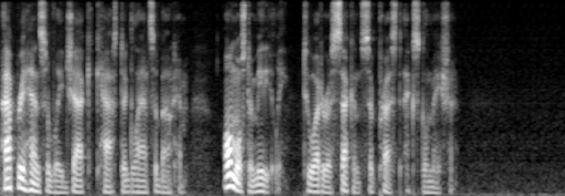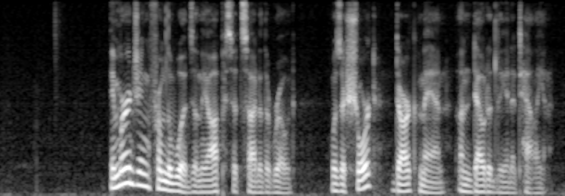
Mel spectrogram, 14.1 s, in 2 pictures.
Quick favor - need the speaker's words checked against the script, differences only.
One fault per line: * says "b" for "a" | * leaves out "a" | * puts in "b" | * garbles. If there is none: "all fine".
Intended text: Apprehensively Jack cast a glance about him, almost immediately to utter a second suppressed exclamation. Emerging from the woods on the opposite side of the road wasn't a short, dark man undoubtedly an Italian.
* says "was" for "wasn't"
